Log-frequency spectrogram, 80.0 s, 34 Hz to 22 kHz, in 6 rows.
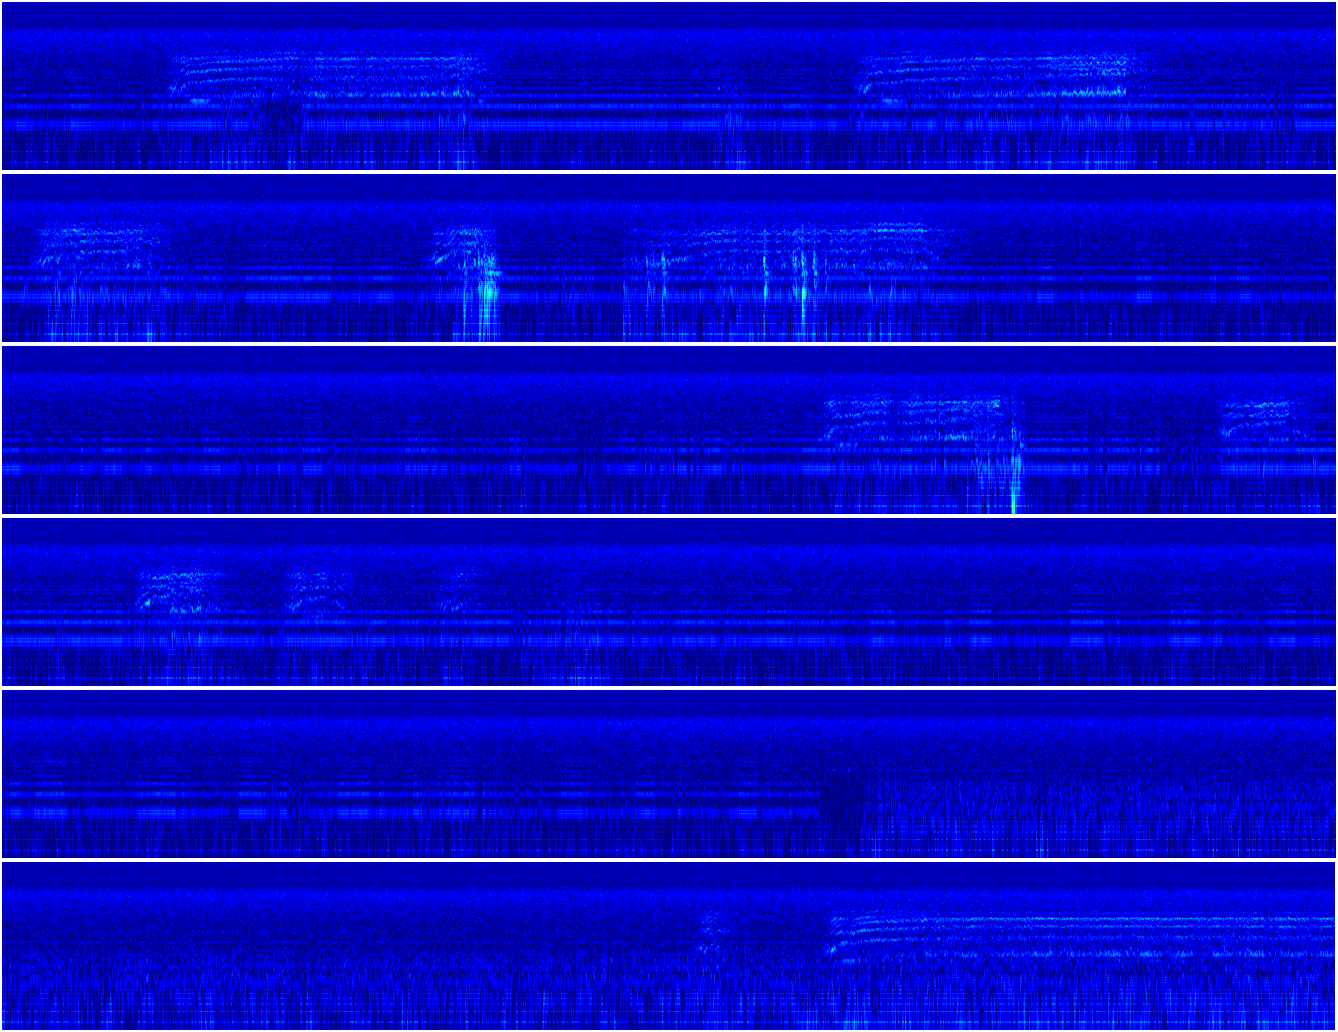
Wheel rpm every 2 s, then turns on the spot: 0, 140, 90, 0, 80, 140, 10, 50, 10, 30, 130, 80, 0, 0, 0, 0, 0, 50, 90, 40, 20, 60, 20, 0, 0, 0, 0, 0, 0, 0, 0, 0, 0, 0, 0, 0, 0, 50, 160, 160.
38-40 44-46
